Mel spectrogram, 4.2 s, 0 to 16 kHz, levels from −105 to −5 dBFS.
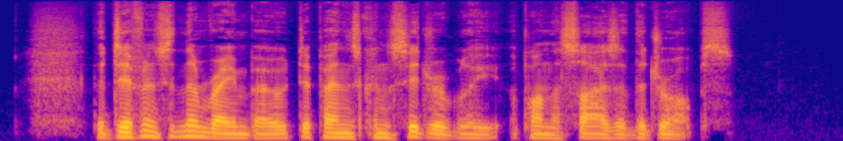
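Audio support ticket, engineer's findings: No faults found on listening; speech signal nominal throughout, no action required.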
